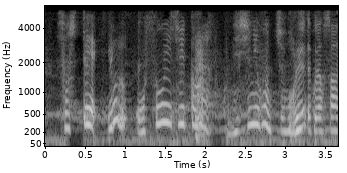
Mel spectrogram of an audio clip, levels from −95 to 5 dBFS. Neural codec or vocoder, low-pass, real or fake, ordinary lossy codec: codec, 16 kHz in and 24 kHz out, 1.1 kbps, FireRedTTS-2 codec; 5.4 kHz; fake; none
